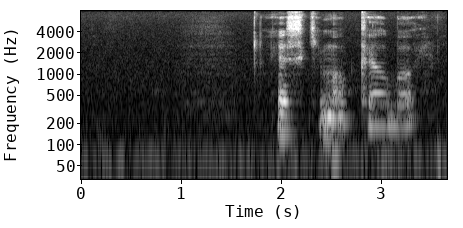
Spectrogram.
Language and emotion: Russian, sad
